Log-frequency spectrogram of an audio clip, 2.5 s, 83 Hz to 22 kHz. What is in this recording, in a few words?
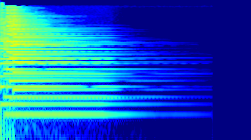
Bb Major 7th Suspended 4th, Guitar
